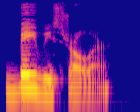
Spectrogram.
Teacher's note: We say compound nouns with the musical pattern of up down.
